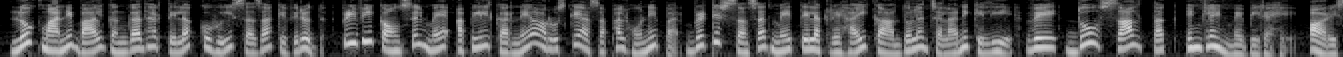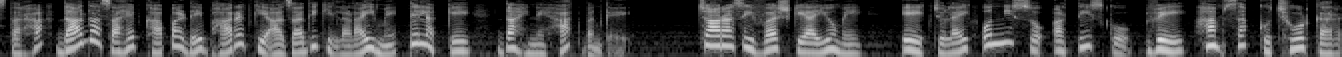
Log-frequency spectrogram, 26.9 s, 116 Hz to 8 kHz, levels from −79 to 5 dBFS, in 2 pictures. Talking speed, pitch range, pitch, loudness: 150 wpm, 175-250 Hz, 210 Hz, -19 LUFS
